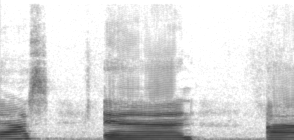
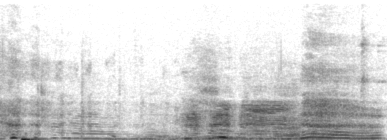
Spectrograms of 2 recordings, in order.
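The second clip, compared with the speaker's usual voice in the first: a real laugh, softer and trailing; 3 semitones higher, 4 dB quieter than usual. Real, not acted. Laughing after recalling her friend's invitation. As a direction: laugh at the memory.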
